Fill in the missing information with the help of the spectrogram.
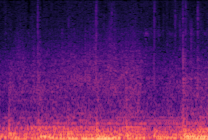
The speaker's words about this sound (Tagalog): Sumakay ito at pinaharurot na ang sasakyan.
